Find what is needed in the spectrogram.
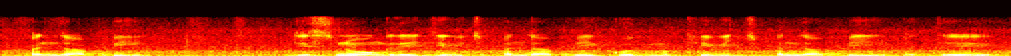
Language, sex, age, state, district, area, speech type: Punjabi, male, 30-45, Punjab, Mansa, urban, spontaneous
